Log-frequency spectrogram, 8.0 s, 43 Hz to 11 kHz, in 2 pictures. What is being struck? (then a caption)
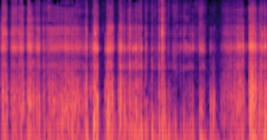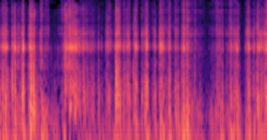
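Wooden pin brush. Fingertips and long nails scratch and rake across the dense pin grid of a small octagonal wooden-frame pin brush. It makes a rapid, crackly stream of dry scratching clicks with a steady mid-high whine around 1.5–2 kHz. Louder raking bursts come and go over the whole clip.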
